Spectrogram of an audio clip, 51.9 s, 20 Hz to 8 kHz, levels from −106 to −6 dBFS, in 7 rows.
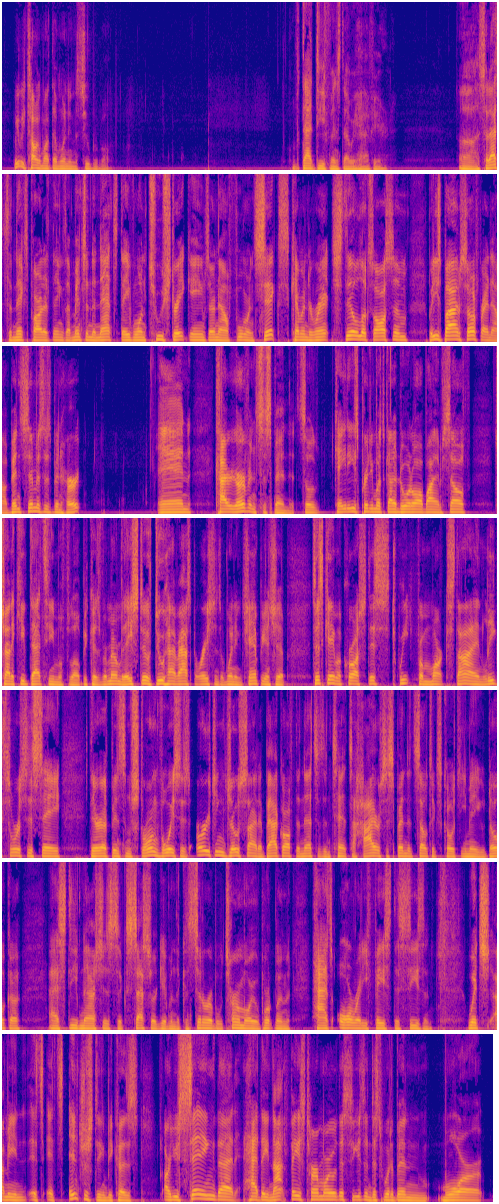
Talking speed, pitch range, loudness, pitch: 180 wpm, 120-145 Hz, -28 LUFS, 130 Hz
